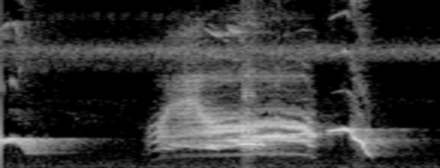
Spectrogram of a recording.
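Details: Black-naped Oriole lure call: a brief whistle falls away, then a long harsh, nasal, rasping squawk is followed by a sharp downward slurred note. A thin steady high tone continues behind.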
